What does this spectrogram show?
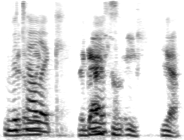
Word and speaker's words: Vitalik: Vitalik? Vitalik.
